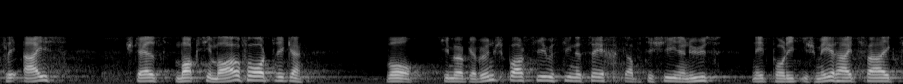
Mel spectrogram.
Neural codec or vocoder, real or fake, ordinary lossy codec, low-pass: codec, 16 kHz, 16 kbps, FunCodec, trained on Chinese and English, 50 frames a second; fake; none; 3.6 kHz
